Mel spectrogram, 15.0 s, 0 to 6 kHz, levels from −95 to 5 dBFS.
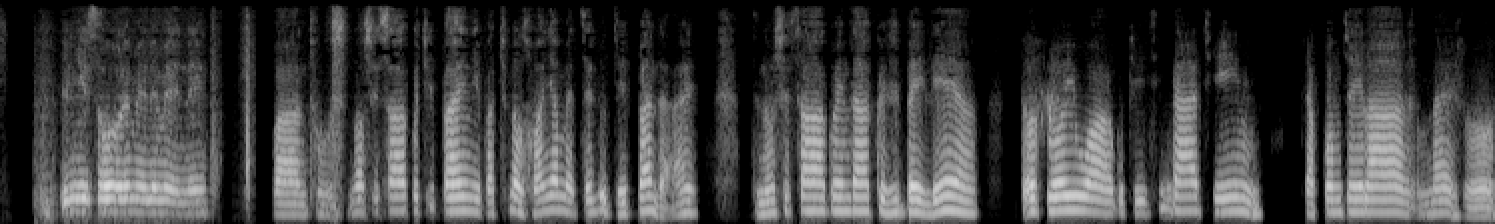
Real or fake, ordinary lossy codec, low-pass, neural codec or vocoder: fake; MP3, 32 kbps; 5.4 kHz; codec, 16 kHz, 0.4 kbps, LongCat-Audio-Codec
